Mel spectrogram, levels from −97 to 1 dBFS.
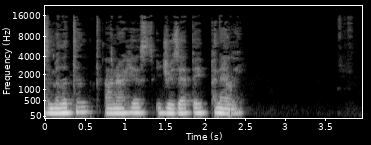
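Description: Speech with two spans of corrupt frames decoded: at 0.56–0.63 s and 2.27–2.34 s, damaged compressed data was played anyway, giving short chirpy noise bursts, the first peaking near about -15 dBFS. Wrong-frequency energy replaces the sound instead.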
